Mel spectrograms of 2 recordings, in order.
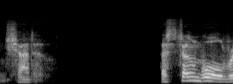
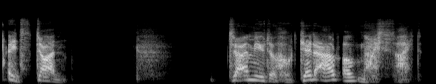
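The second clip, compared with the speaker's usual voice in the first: loud, higher, bitter; furious dismissal; 7 semitones higher, 3 dB louder than usual. A narrator's reading. Gruntle ordering the priest Karuli out, furious. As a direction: drive the priest away in anger.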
